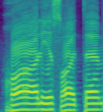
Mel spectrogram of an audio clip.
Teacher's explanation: Pada dasarnya dibaca khalisatan karena bertemu dengan mim, tannya dimasukkan ke huruf mim. Nah, ini yang namanya idgham.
